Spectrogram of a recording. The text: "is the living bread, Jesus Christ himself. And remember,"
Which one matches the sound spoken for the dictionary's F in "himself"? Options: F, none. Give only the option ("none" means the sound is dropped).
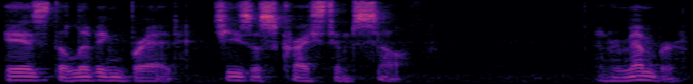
F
